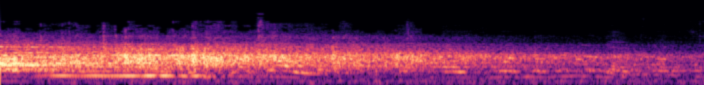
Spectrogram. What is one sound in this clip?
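A group of young men cheer loudly in a large echoing hall.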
